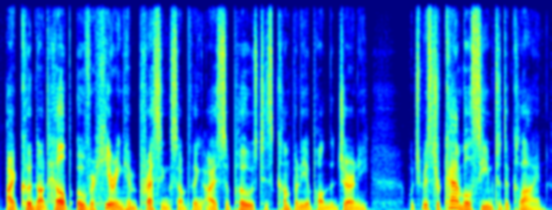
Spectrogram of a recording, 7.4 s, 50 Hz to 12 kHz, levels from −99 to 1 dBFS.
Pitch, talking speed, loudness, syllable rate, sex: 120 Hz, 165 wpm, -20 LUFS, 5.6 syllables/s, male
